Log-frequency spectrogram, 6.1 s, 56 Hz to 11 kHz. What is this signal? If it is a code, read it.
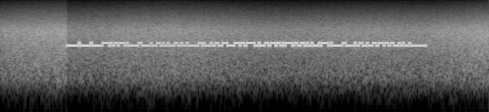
RTTY (50 baud, 170 Hz shift), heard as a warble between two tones, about 1360 Hz centre, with radio static. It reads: VU0GWM TU EI3VWU CQ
